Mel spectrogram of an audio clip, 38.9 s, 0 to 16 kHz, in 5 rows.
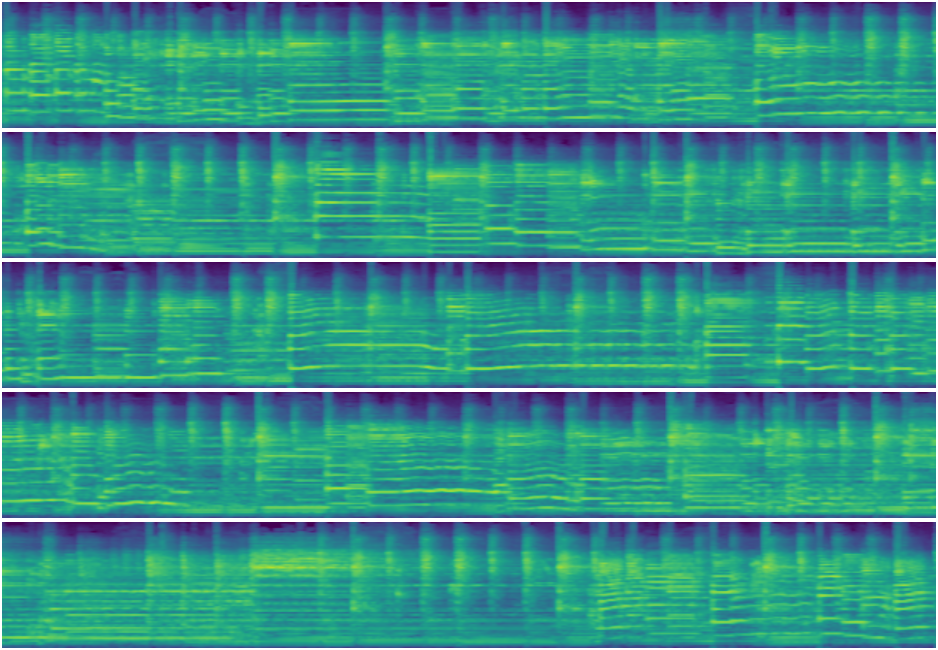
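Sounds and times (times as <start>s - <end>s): blues backing track: 0.0s - 38.9s
electric guitar blues lead: 0.0s - 38.9s.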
